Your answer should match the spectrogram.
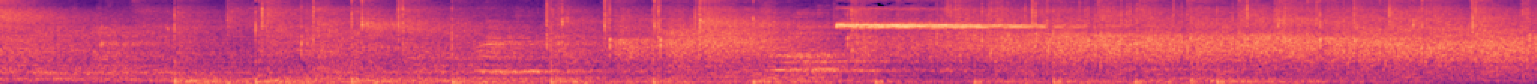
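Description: Sports hall noise during a youth volleyball match: players calling out, scattered thuds of a ball and feet on the court floor, and a referee's whistle held steady for about a second just past midway.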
